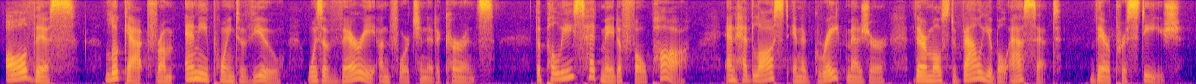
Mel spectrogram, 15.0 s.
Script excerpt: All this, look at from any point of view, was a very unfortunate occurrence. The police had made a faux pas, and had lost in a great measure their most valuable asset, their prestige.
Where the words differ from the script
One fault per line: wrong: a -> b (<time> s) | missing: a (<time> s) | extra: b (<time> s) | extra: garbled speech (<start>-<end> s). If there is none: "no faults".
no faults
